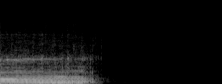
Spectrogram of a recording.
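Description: A man's drawn-out "uhh" of hesitation, held on one steady pitch and breaking off about a second in.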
